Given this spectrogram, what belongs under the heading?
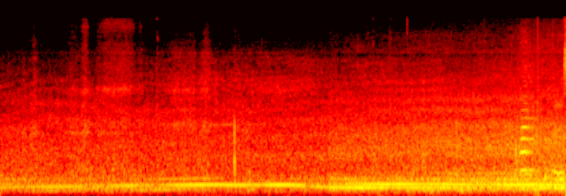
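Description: A car horn sounds in steady traffic, a sustained honk drifting over the rumble of passing vehicles at a moderate distance.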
